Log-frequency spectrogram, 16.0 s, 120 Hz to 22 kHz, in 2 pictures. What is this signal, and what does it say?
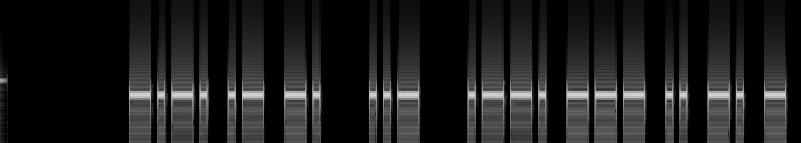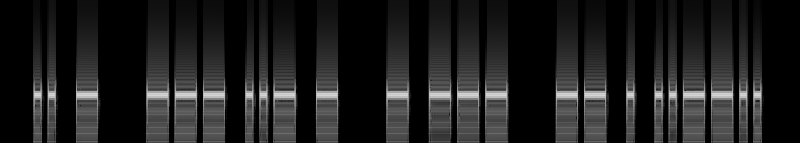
Morse code, heard as a keyed tone, about 17 wpm, 700 Hz. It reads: CAN U POINT IT OUT TO ME?
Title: Sentences from Top 200 Words and Abbreviations 17wpm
